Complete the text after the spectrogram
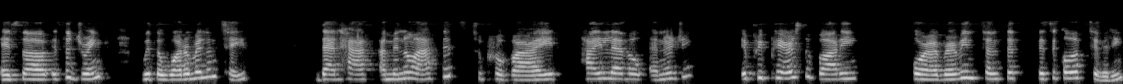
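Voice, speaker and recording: Speaking at a moderate pace with a non-native accent, a woman uses a high voice with ordinary pitch variation. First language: not English. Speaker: health practitioner and product presenter. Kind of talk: product presentation read from notes. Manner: halting.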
